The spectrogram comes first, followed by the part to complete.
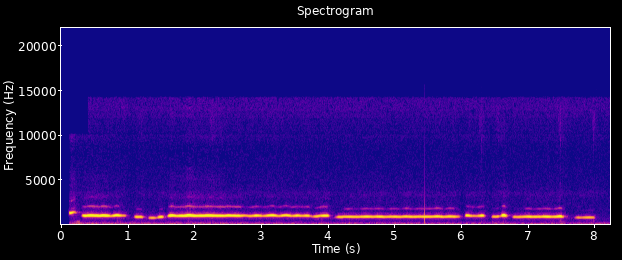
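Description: A man whistling a slow tune through pursed lips, in long held notes with a slight waver and short breaks between them. The notes drop a little lower in pitch about halfway through.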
